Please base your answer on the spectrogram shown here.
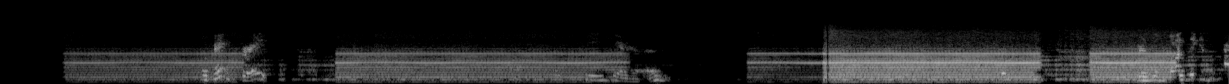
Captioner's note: buzzing noise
